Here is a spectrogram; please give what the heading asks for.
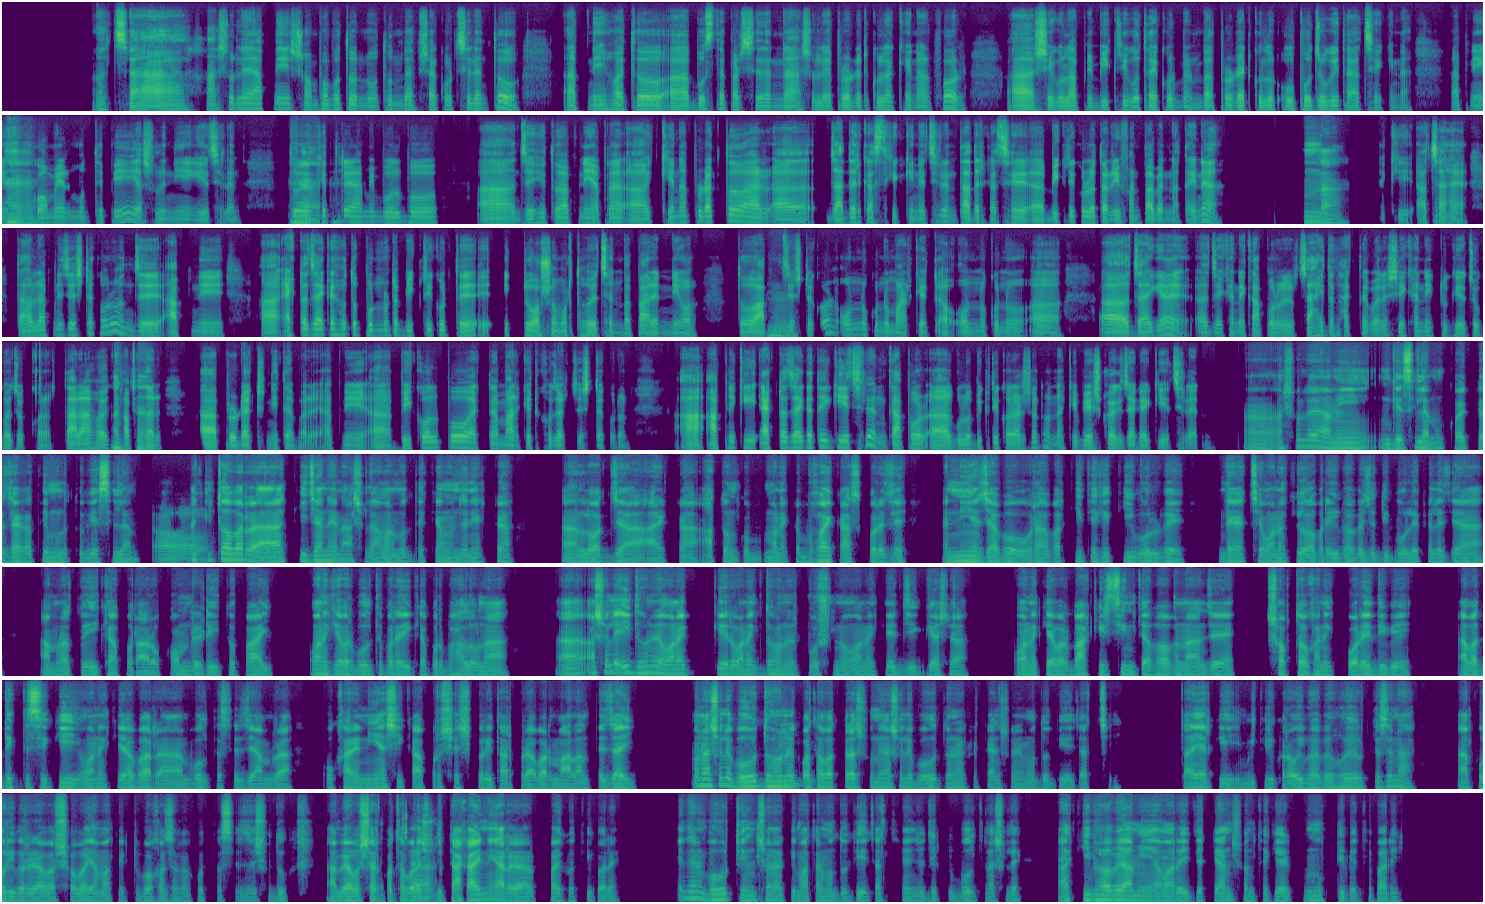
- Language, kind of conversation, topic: Bengali, advice, বাড়িতে থাকলে কীভাবে উদ্বেগ কমিয়ে আরাম করে থাকতে পারি?
- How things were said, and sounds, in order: drawn out: "আচ্ছা"; "কথাবার্তা" said as "কথাবাত্রা"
